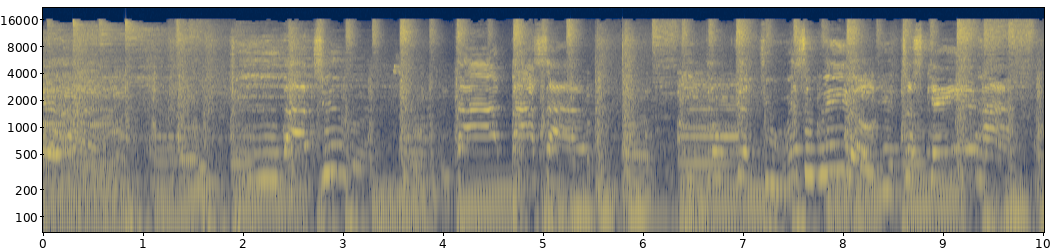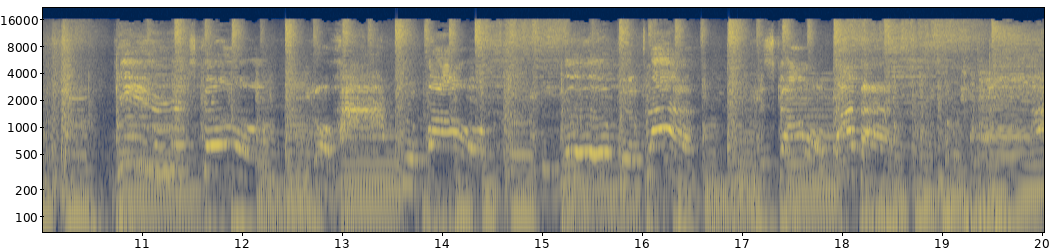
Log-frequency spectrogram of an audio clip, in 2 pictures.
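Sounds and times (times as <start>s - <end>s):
bass guitar: 0.0s - 20.0s
drums: 0.0s - 20.0s
electric guitar lead: 0.0s - 20.0s.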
